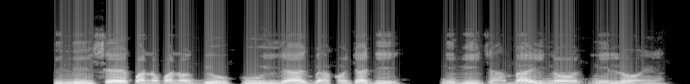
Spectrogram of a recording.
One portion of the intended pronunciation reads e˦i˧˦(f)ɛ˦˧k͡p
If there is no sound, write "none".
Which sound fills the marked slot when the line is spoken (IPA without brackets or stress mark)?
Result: ʃ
